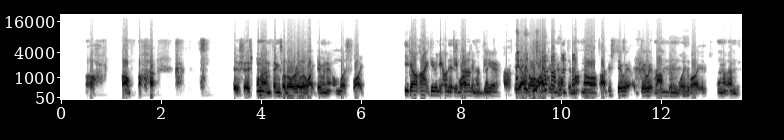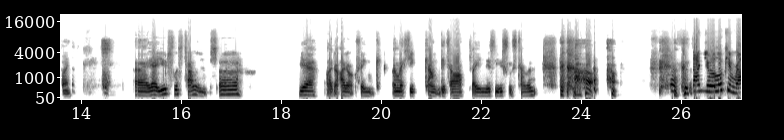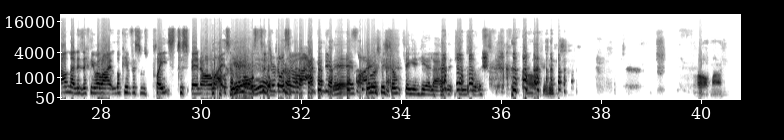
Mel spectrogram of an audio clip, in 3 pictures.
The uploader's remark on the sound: Recorded on May 5th 2021 on Zoom…so that explains the shit quality of sound going in and out.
